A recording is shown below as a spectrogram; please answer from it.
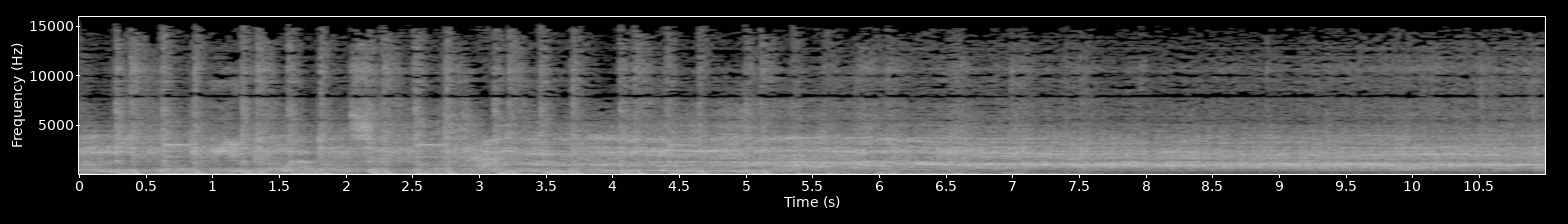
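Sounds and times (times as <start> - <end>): pop dance music with heavy beat: 0.0 - 8.1
studio audience cheering and applauding: 2.3 - 11.0.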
